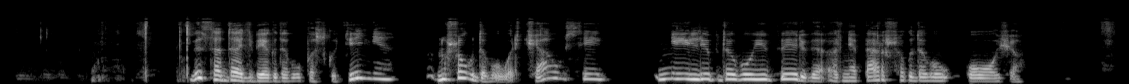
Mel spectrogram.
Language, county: Lithuanian, Panevėžys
